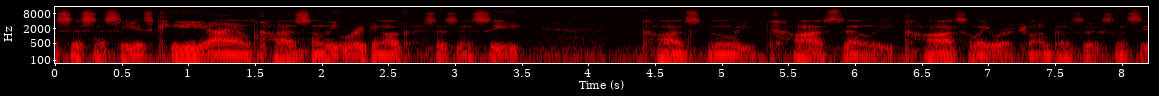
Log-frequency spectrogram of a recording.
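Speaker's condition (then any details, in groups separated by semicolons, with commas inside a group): No condition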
